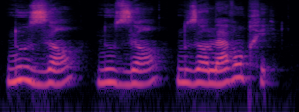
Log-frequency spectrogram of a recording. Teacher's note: on effectue la liaison entre les deux pronoms nous et en le S se prononce Z Z nous en nous en nous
